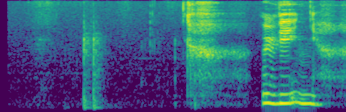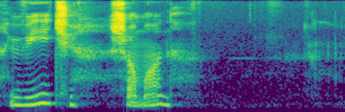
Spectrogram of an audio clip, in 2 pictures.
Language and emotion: Russian, sad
